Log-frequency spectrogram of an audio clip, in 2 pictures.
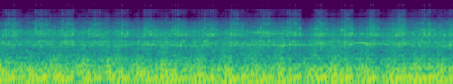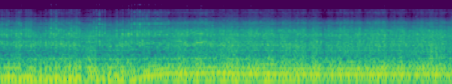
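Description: A tractor engine rumbles steadily outdoors.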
